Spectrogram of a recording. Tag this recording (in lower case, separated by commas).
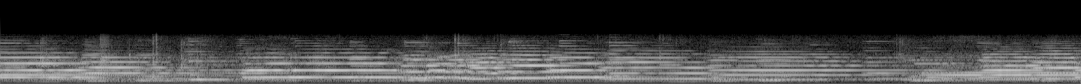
guitar, musical instrument, strum, plucked string instrument, music, acoustic guitar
